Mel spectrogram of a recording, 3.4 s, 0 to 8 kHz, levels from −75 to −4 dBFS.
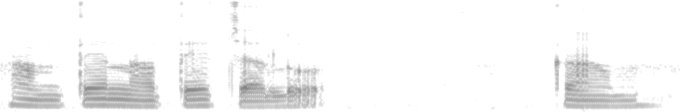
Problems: low volume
